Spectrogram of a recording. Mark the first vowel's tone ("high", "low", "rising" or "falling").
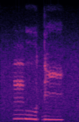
falling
